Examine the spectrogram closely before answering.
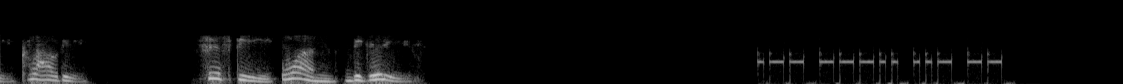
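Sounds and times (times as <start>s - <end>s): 
speech: 0.0s - 0.9s, 2.0s - 4.2s
automatic telephone touch-tone dialing beeps: 7.6s - 10.1s.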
